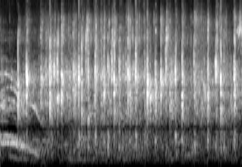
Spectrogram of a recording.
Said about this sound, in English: Give her a hand clap.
